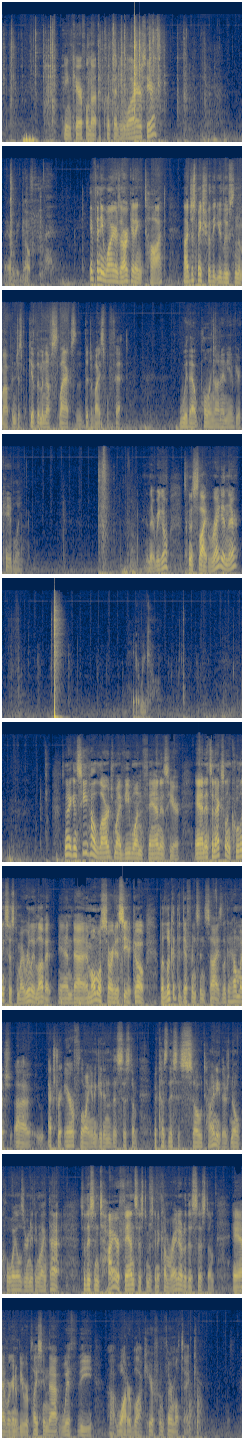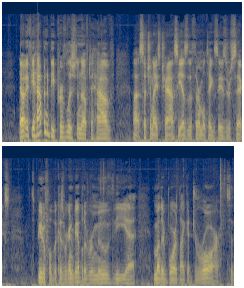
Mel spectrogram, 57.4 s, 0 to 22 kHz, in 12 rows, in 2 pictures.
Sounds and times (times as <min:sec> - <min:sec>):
Speech: 0:01.2 - 0:03.2, 0:04.8 - 0:05.8, 0:06.6 - 0:12.1, 0:13.1 - 0:14.9, 0:17.2 - 0:19.2, 0:21.7 - 0:22.4, 0:25.2 - 0:47.1, 0:48.3 - 0:57.4.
